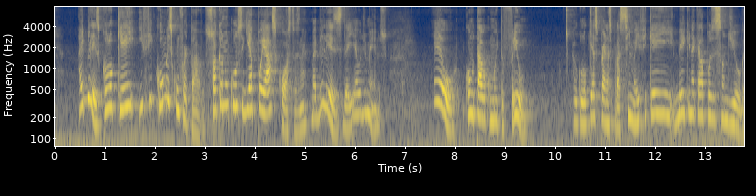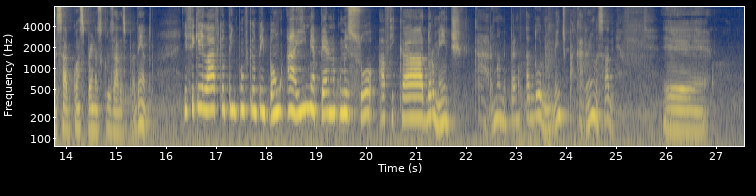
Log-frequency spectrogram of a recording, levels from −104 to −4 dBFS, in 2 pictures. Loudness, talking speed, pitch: -23 LUFS, 170 wpm, 200 Hz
